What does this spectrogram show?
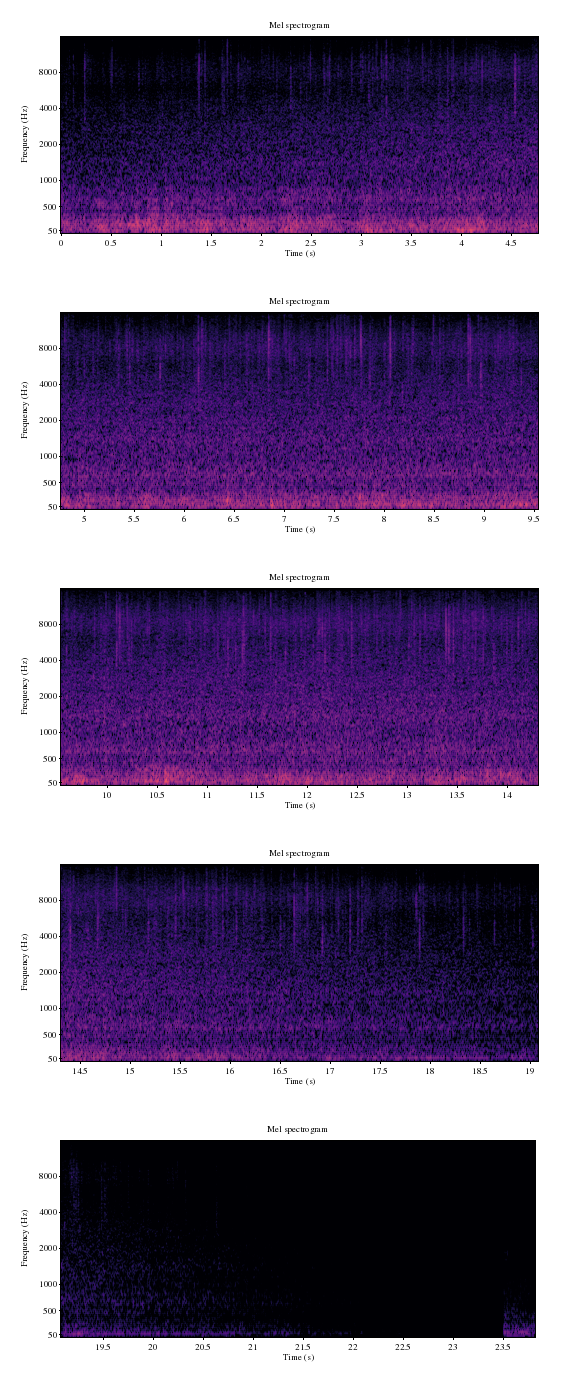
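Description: A steady downpour from a short, intense rain shower hisses and patters with low rumbling underneath as the storm moves away, then gradually thins out and fades to silence near the end.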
